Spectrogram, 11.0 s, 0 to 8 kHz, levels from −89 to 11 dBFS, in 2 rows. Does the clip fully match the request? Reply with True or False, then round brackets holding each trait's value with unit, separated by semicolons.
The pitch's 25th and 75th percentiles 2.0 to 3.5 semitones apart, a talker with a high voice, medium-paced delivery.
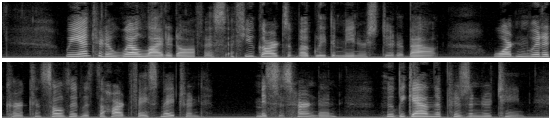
True (2.9 semitones; 215 Hz; 160 wpm)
